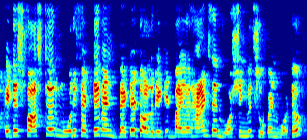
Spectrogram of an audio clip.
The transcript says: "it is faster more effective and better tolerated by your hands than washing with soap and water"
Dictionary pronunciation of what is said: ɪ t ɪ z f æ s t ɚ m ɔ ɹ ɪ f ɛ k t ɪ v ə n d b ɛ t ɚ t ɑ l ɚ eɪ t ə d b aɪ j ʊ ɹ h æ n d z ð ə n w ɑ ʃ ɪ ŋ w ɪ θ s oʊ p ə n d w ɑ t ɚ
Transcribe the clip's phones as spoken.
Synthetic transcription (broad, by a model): ɪ t ɪ z f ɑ s t ɚ m ɔ ɹ ɪ f ɛ k t ɪ v ə n d b ɛ t ɚ t ɑ l ɚ eɪ t ə d b aɪ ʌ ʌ ɹ h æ n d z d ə n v ɑ ʃ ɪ ŋ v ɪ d s oʊ p ə n d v ɑ t ɚ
